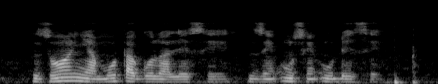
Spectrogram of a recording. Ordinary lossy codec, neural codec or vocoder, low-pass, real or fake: MP3, 32 kbps; none; 7.2 kHz; real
